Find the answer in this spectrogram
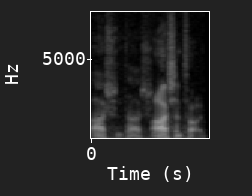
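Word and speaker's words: Auchentoshan: Am I pronouncing? You can help me out. Oshentoshen. Oshentoshen.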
